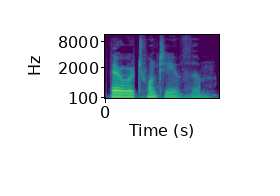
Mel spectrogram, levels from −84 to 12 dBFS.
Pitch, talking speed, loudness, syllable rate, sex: 105 Hz, 260 wpm, -18 LUFS, 7.2 syllables/s, male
